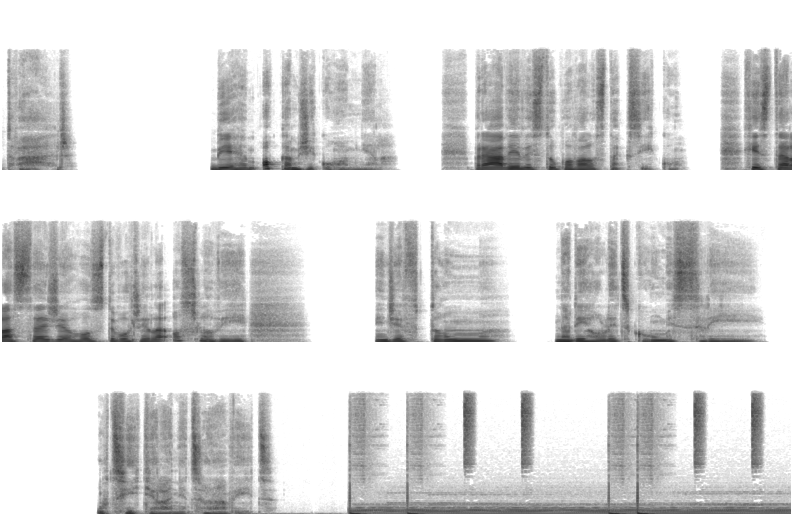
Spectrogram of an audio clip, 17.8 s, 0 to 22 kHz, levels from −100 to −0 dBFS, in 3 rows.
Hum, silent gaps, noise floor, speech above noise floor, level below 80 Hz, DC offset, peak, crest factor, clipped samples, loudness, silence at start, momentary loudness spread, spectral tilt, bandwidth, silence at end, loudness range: none; 0.57-1.56 s, 2.99-3.29 s, 5.16-5.38 s, 8.24-8.71 s, 9.78-10.01 s, 11.66-12.56 s; -59 dBFS; 33 dB; -44 dBFS; under 0.1%; -2 dBFS; 26 dB; under 0.1%; -27 LUFS; 0.05 s; 17 LU; -4.5 dB/octave; 16 kHz; 0 s; 8 LU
